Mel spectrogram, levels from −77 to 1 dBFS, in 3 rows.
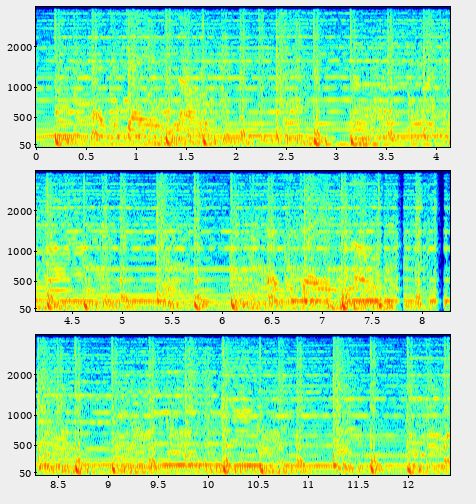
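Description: Repeated packet loss (robotic sound) runs from 7.58 to 8.30 s: six gaps, the longest 81 ms, are patched by extending earlier audio, leaving choppy sound.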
